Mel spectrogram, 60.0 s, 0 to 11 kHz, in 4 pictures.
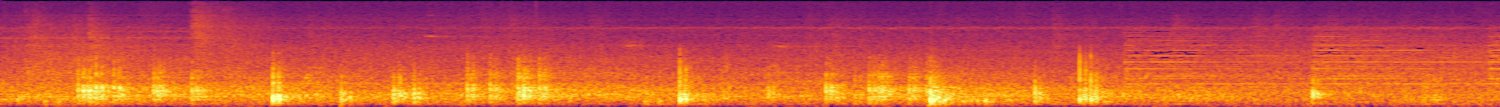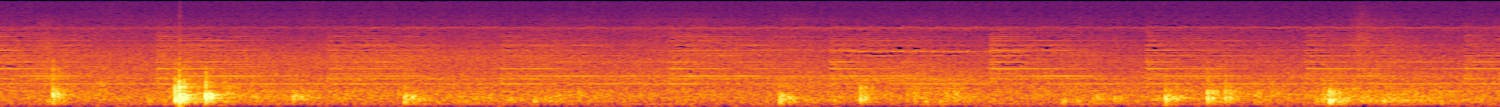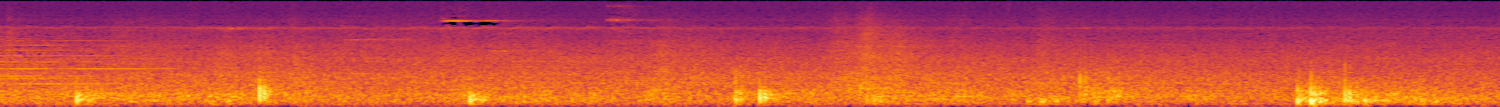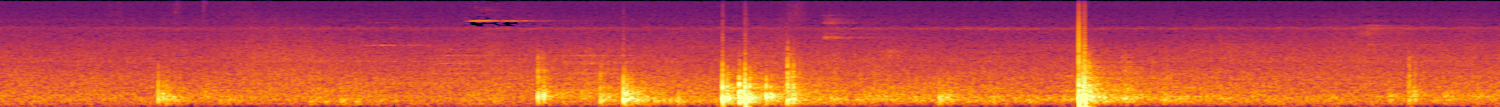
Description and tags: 20061002.distant.battle
fireworks recorded from a large distance and church bells striking 12. Sennheiser ME66 + AKG CK94 decoded to Mid-side stereo / fuegos artificiales grabados desde muy lejos y campanas dando las 12
city, bells, fireworks, field-recording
